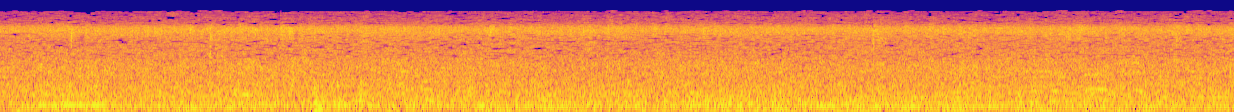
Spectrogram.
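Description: Steady rain falling, an even hiss with no distinct drops or gusts.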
